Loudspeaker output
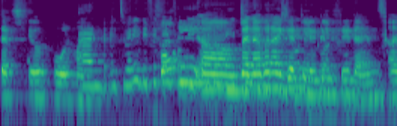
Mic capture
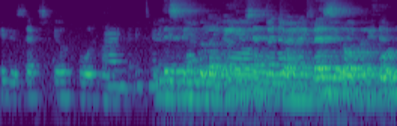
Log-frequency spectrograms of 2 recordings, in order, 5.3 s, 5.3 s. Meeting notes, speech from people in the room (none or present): present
